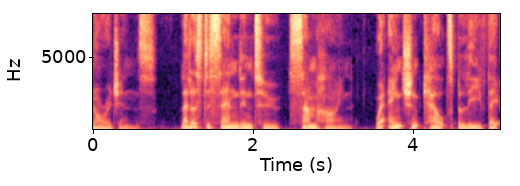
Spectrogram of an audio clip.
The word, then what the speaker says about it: Samhain: Samhain, pronounced "Sow-in", marked the transition from the light half of the year to the dark half.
